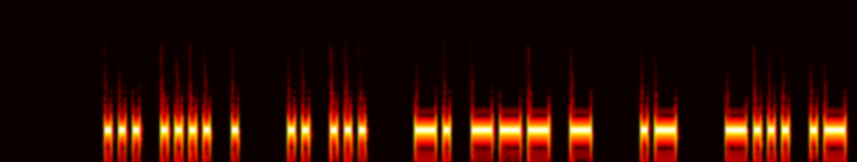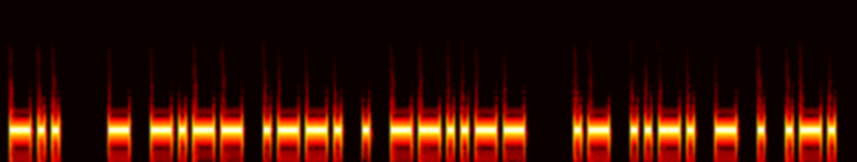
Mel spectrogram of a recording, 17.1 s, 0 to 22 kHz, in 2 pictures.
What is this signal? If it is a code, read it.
Morse code, heard as a keyed tone, about 17 wpm, 700 Hz. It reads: SHE IS NOT A BAD TYPE, AFTER
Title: Sentences from Top 1000 Words - Review Part 3 - 17wpm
